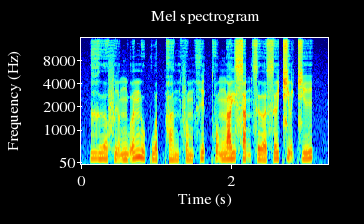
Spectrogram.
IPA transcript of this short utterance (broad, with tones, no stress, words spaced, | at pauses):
ɣɨ̤˨˩ə̯ fḭ˧˨ə̯ŋṵ˧˥ə̯ nṳ˨˩kwə˨˩p̚ha̤˨˩nfə˧˩m xi˦˥t̚fo̰˧˨ ŋa˧jsa̰˧˨ŋsɨ˧˩ə̯ sɨ˨˦t͡ɕɨ̰˧˨ə̯t͡ɕi˨˦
